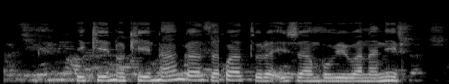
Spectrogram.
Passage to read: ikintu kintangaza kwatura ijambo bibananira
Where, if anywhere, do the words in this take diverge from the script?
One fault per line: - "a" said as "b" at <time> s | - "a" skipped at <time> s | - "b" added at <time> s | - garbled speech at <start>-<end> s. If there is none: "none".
none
